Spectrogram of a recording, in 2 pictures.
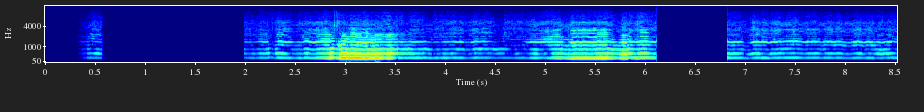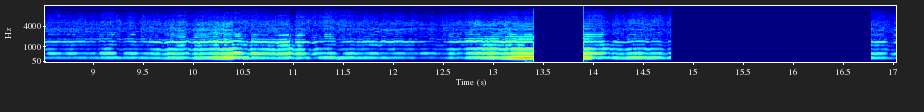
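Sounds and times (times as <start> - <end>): fly buzzing: 0.4 - 0.6, 2.0 - 6.2, 6.8 - 14.8, 16.8 - 17.0.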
